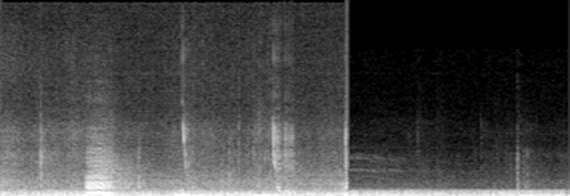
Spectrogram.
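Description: Steady low rumble of a spaceship engine ambience effect. About two and a half seconds in, the higher sounds cut off abruptly and only the low rumble remains.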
